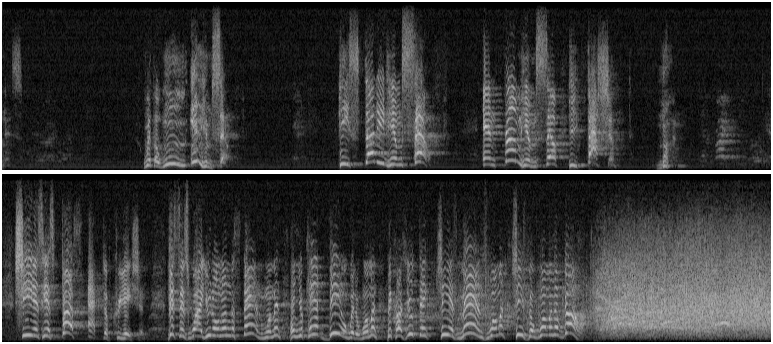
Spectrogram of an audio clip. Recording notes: At the Nation of Islam's Saviours' Day 1991 Keynote Address at Christ Universal Temple, Chicago, IL.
